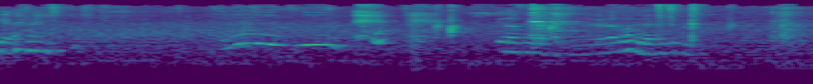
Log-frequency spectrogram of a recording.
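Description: A girl's high-pitched wordless whining cries, drawn out and bending up and down in pitch, several in a row with no words.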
